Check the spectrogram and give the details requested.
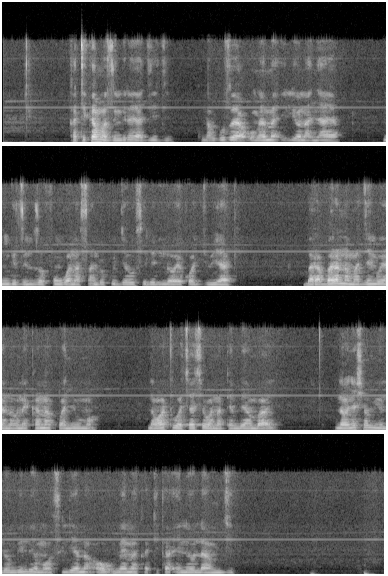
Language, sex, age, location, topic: Swahili, male, 25-35, Nairobi, government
